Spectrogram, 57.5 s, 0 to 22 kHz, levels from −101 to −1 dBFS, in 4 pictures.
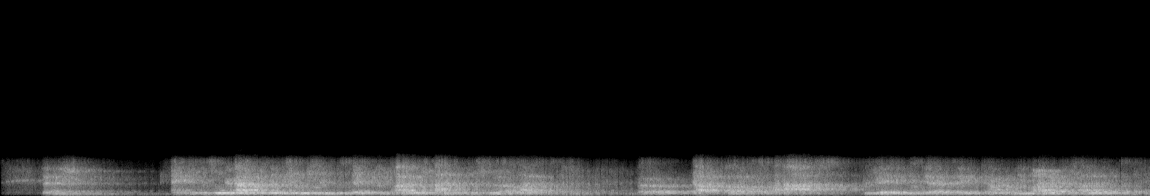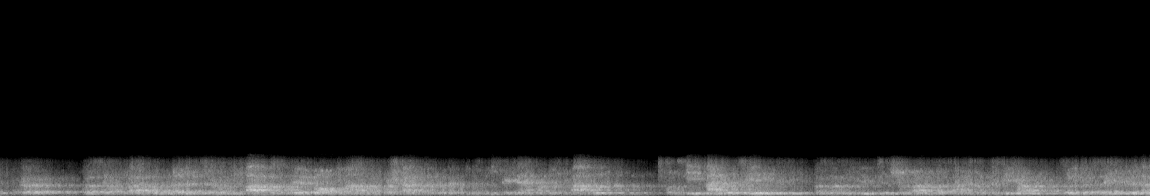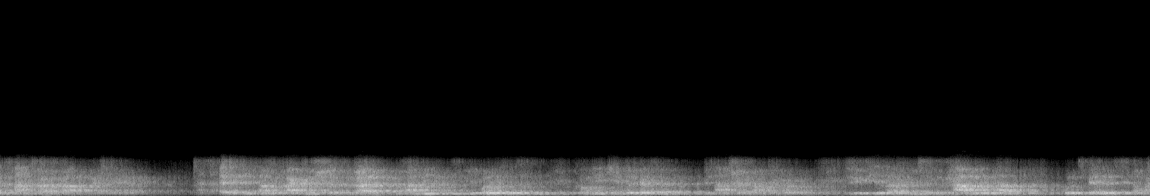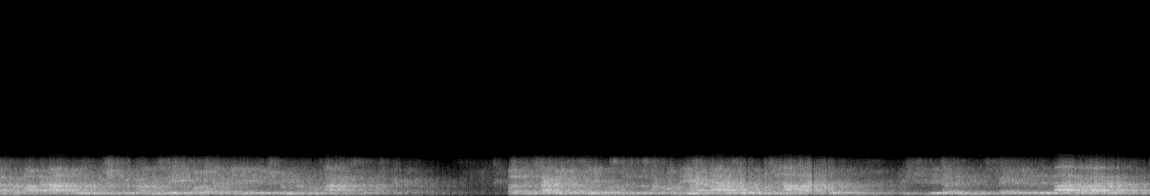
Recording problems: room echo; strong; dies away in 3 s
off-mic speech; far
garbled, watery; badly
thin; somewhat; fading below 300 Hz

